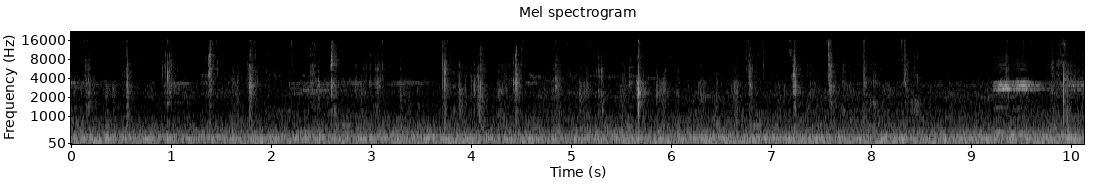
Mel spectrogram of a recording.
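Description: Close-miked eating sounds: wet chewing and repeated sharp lip-smacking clicks as a mouthful of rice and curry is chewed, over a steady low hum.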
